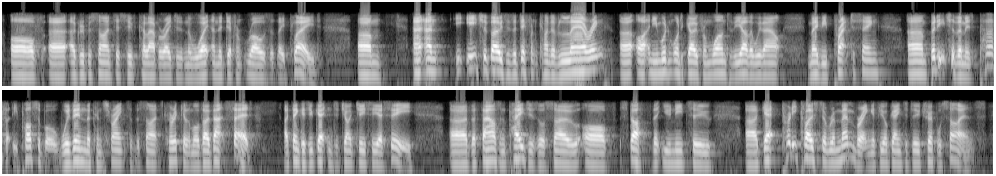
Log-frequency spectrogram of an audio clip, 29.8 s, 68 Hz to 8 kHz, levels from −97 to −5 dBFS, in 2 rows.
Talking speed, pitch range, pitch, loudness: 195 wpm, 125-145 Hz, 135 Hz, -18 LUFS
